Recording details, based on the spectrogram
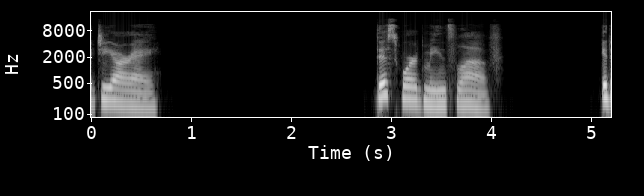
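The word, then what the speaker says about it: grá: say Gra this word means love it is pronounced gra it also rhymes with the English word Raw this word is sometimes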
